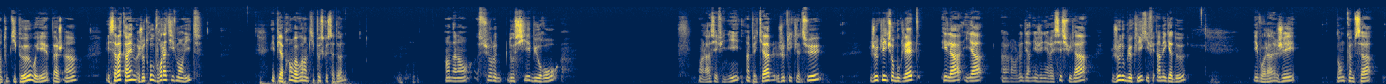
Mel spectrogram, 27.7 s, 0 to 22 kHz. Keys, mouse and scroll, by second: 14.8 click, 15.6 click, 16.7 click, 17.7 click, 21.1-22.8 drag, 25.5 click, 26.4 click, 27.6 click.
